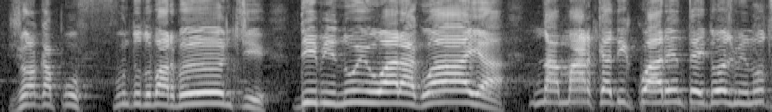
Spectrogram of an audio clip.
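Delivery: shouted, stretched goal call; explosive goal commentary. Real, not acted. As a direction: erupt into the goal call, drawing out every word.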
